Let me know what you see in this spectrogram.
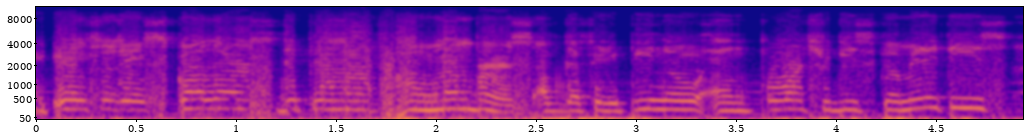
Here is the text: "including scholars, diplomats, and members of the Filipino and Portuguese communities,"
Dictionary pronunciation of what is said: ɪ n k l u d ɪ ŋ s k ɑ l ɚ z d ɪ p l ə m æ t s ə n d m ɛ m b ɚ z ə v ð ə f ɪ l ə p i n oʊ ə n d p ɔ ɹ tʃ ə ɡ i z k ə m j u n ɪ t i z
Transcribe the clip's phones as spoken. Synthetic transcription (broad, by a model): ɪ n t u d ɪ s k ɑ l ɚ s d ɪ p l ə m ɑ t ə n m ɛ m b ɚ s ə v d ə f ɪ l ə p i n oʊ ə n d p ɔ ɹ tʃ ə ɡ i s k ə m j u n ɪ t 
